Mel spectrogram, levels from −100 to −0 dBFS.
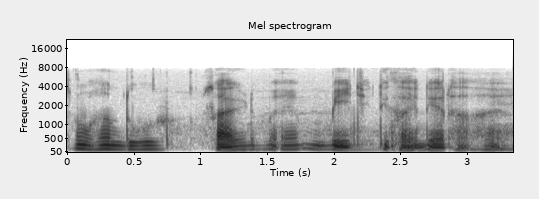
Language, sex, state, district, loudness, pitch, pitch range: Hindi, male, Chhattisgarh, Bilaspur, -22 LUFS, 125 Hz, 120-130 Hz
